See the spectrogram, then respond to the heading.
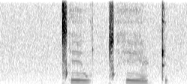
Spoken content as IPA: ǀ e w ǀʰ e ʈ

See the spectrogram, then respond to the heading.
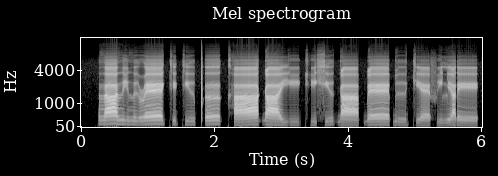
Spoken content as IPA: ð a ð i ð ɨ ɹ ɛː kʲ ə kʲ ɨː pʼ əː kʰ aː ɠ aː j iː kʰ i xʲ ɨ ɠ aː ɓ ɛː ɓ ɨː kʲ ɛː f i lʲ a ɾ e

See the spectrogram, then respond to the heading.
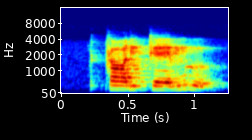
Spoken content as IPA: k ɑ ɾ ɪ k ɛ m ʊ

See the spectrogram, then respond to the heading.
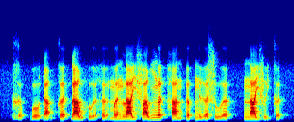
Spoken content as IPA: ɣ ə˨˩ p̚ ɓ o˧ ɗ a̰˧˨ w k ə˦˥ t̚ ɗ a˨˦ w h ṵ˧˨ ə̯ h ə̰ː˧˨ m ə˧ n l a˧ j f a˨˦ w ŋ ə˦˥ t̚ h a˧ n ʔ ə˦˥ p̚ n ɨ˨˦ ə̯ s u˧ ə̯ | n a˧ j v ɨ̰˧˨ j k ə˨˩ t̚

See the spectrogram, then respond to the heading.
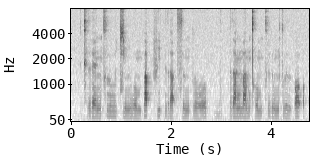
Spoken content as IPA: kʰ r ɛː˩˦ ŋ kʰ l uː˧ t͡ɕ i˩˦ n w o˩˦ m p a˥˩ p̚ f i˦˥ t̚ r a˨˩ ʔ s ɯ˨˩ ŋ p l oː˩˦ | b u˨˩ k̚ p r a˧ ŋ m a˦˥ m kʰ o˨˩ m kʰ r u˩˦ n k l ɯː˩˦ ʔ ɔ˦˥ ʔ

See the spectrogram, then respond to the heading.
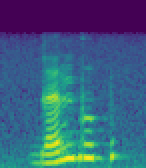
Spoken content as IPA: ɡ œ˩˥ ŋ ɡ u˥ p

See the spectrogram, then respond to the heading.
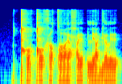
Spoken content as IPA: ǃʰ ɔ ǃ ɔ x ɜ tˤ ɛː ħ ɪ | lʲ ɑ ɡʲ ɒ l ɪ

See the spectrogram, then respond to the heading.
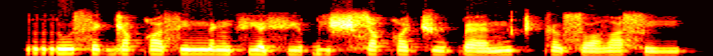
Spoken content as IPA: r u s ɛ ɡ e qʷ æ s i n æ ŋ fʲ a fʲ ə ɓ i ʃ ɕ a qʷ ɛ t͡ʃ u ɓ æ n u t͡ʃ k a sʷ e ðˤ ɛ ɬ i

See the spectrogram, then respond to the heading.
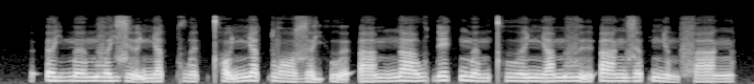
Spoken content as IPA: ʔ ə˧ j m əː˧ m v ə˧ j z ɨ̰˧˨ ə̯ ɲ a˨˩ t̚ k w ə˨˩ t̚ t̪ʰ ɔ̰˧˨ ɲ a˦˥ t̚ v ɔ˧˩ z ə̰˧˨ j ʔ ṵ˧˨ ə̯ ʔ a˨˦ m n a˧ w ɗ e˦˥ k̚ m ə˧ m t̪ʰ u˧ ə̯ ɲ a˨˦ m v ɨ̰˧˥ ʔ a˧ ŋ z ə˦˥ p̚ ɲ ə˧˩ m f a˧ ŋ

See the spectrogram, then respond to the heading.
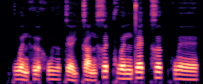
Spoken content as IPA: k w ə˧˩ n h ɨ̰˧˨ ə̯ h w ɨ̤˨˩ ə̯ k ɛ˧˩ j k a˧˩ n x ə˦˥ t̚ k w ə˧ n t̪ ɛ˦˥ k̚ x əː˦˥ k̚ h w ɛ̤˨˩

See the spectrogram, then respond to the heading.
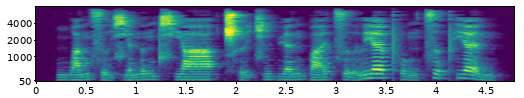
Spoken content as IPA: n̪ w a˧˥ n s ɹ̩˨˩ ɕ j ɛ˦ n ə˥ n t͡ɕʰ j ä˥ | ʈ͡ʂʰ ɻ̩˨˩ t͡ɕ y˦ n p ɥ ɛ˧˥ n p a˧˥ ɪ̯ t͡s ɹ̩˨˩ l j ɛ˥ pʰ ʊ̰˨˩ ŋ t͡s ɹ̩˥˧ pʰ j ɛ˥˩ n

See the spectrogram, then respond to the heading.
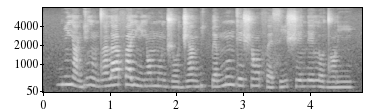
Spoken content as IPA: b ĩ˧ j ã˨ ɡ i˧ l ũ˨ d ã˨˦ l a˦ f a˦ j ĩ˧ j ɔ̃˦ m ũ˧ d͡ʒ o˨ d͡ʒ ã˧ ɡ͡b i˦ ɡ͡b ɛ˧ m ũ˦ ɡ e˧ ʃ ɔ̃˧ f ɛ˨ s i˨˦ ʃ e˦ n e˦ l o˧ d ɔ̃˧ ɾ ĩ˧

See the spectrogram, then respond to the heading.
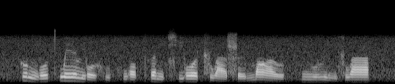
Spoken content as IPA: k ɤ˥˨ ŋ o˦ ʊ̯ t̪ʰ w e˦ ɪ̯ l j o˨˩ ʊ̯ x u˨˦ kʰ w ɔ˥˨ t̪ʰ ə˥˨ n t͡ɕʰ j o˦ ʊ̯ ʈ͡ʂ w ä˨˩ ʂ ɻ̩˨˦ m ɑ˥˨ ʊ̯ | n̪ u˨˦ l i˨˩ ŋ ʂ w ä˦

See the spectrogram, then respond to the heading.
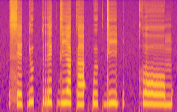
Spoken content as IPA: s e˨˩ k̚ j ɯ˥˩ k̚ p r e˦˥ k̚ d i˥˩ a̯ k a˦˥ ʔ p ɯ˥˩ k̚ d i˥˩ ʔ | kʰ l ɔː˧ m

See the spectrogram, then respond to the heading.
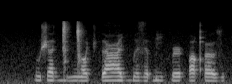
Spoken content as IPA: k͡p u ʃ ɐ ɡ͡ǀ ɪ ŋ͡ǀ ɔ t͡ʃʼ ə ʕ i ɡ͡b ə z ə ɓ i k͡p ə˞ ʔ ɔ qʼ u z

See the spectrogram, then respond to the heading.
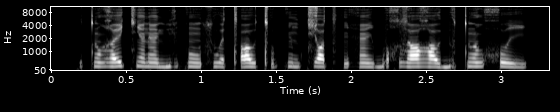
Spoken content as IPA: tʷ ẽ ʁ e t͡ɕ æ̃ ɾ æ̃ bʲ õ k õ sʷ æ tʼ ɒ u̯ tʼ u k ĩ b t͡ɕ ɒ t͡sʼ ĩ h æ̃ i̯ b u χ z ɒ ʁ ɒ u̯ bʲ u tʷ ẽ ʁ χʷ i

